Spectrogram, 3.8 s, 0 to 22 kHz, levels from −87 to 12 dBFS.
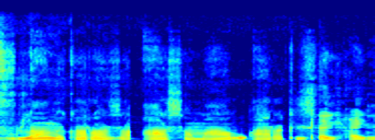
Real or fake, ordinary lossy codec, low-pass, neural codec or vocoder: real; none; 19.8 kHz; none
